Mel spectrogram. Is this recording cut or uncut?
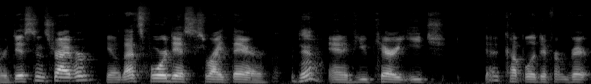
cut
